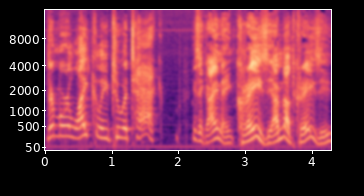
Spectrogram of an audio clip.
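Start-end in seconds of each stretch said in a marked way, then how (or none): 2.4-4.3 slow, drawn-out, put-on Scandinavian accent. Acting out a man's reply in a story, in a put-on Scandinavian accent. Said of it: "I gave him a like, Scandinavian accent".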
